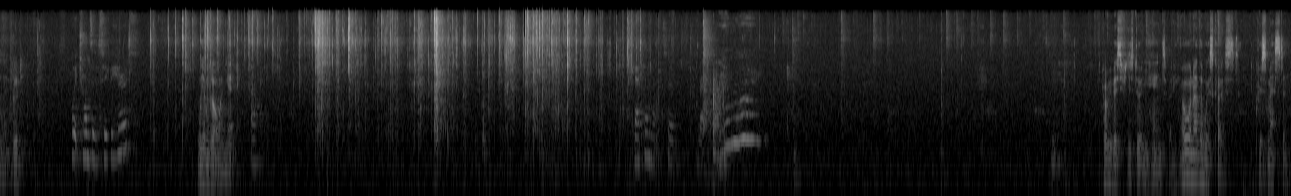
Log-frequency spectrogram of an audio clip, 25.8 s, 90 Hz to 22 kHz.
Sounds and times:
Inside, small room: 0:00.0 - 0:25.8
Crumpling, crinkling: 0:02.5 - 0:13.2.

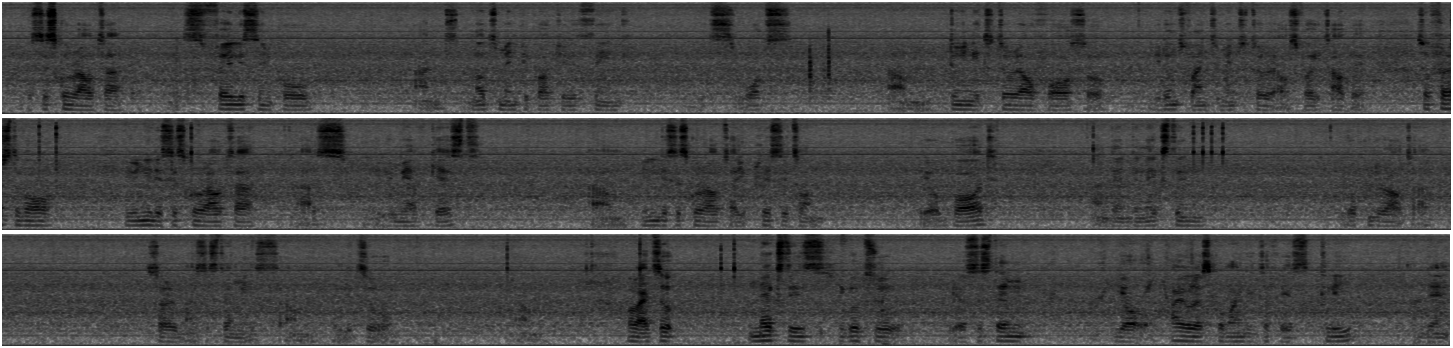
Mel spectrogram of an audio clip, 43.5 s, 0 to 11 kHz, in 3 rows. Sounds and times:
Speech: 0:00.3 - 0:03.2, 0:04.1 - 0:06.3, 0:06.9 - 0:07.9, 0:08.9 - 0:15.0, 0:15.7 - 0:19.3, 0:20.4 - 0:22.8, 0:23.6 - 0:24.5, 0:25.4 - 0:26.6, 0:27.9 - 0:28.9, 0:30.4 - 0:33.0, 0:34.1 - 0:34.4, 0:35.2 - 0:35.8, 0:36.4 - 0:39.3, 0:40.0 - 0:43.4.

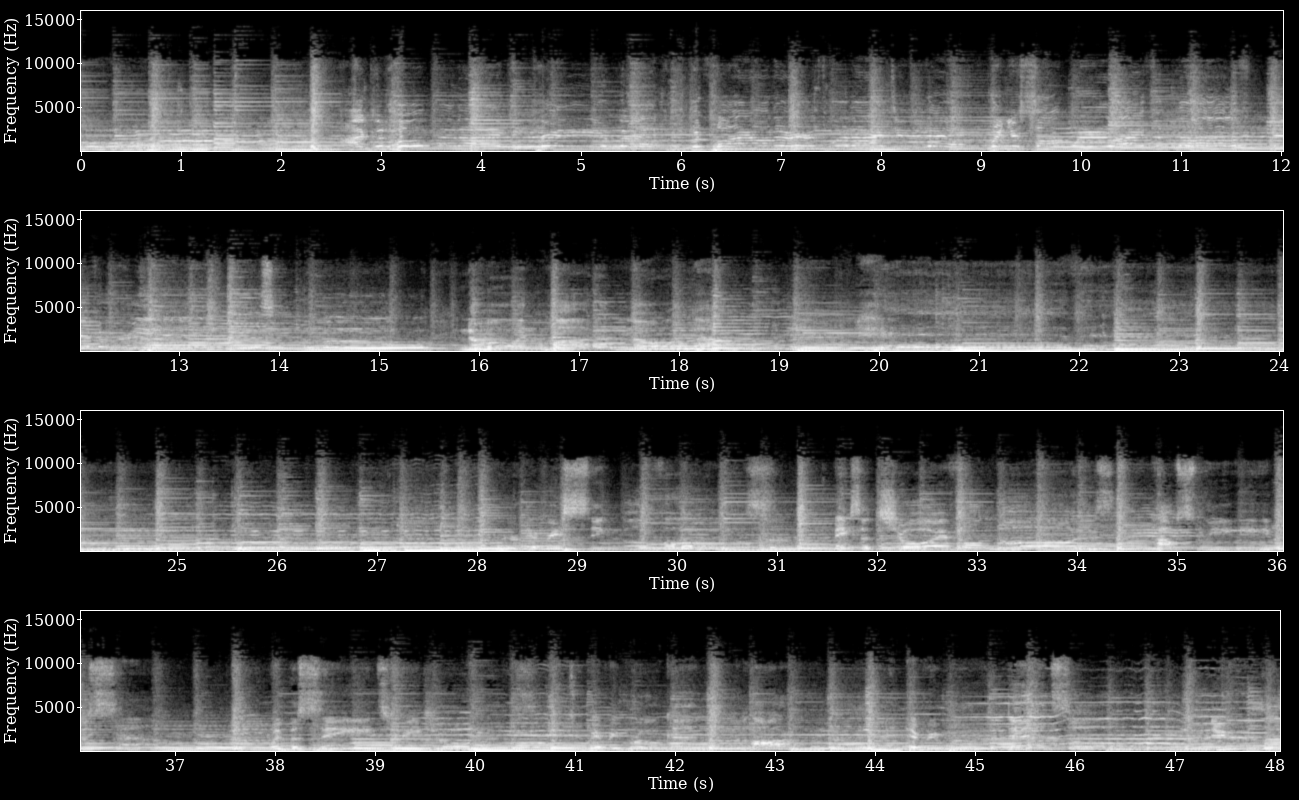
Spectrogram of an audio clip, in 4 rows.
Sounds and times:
Music: 0:00.0 - 0:48.0
Male singing: 0:02.7 - 0:19.0, 0:19.8 - 0:22.9, 0:28.2 - 0:37.0, 0:37.9 - 0:43.5, 0:44.2 - 0:48.0.

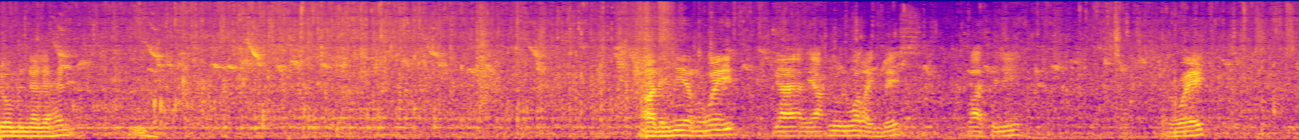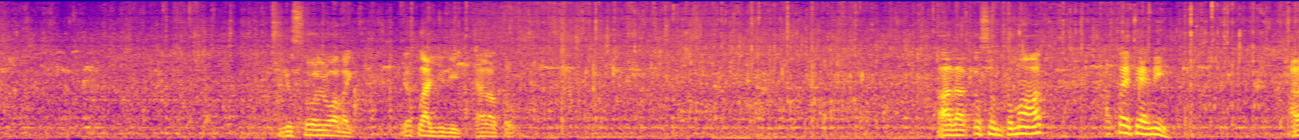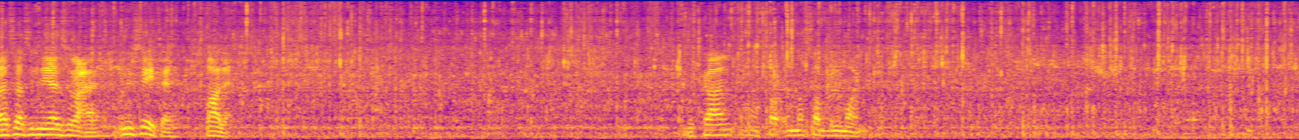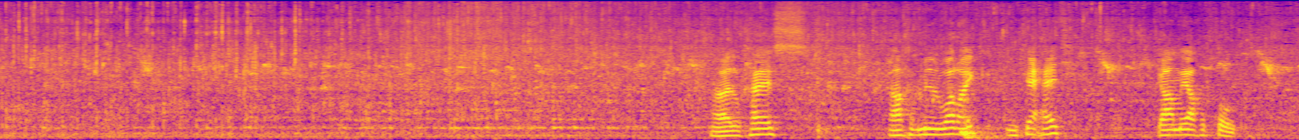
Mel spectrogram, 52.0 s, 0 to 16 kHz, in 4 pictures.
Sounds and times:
Speech: 0:00.0 - 0:00.8, 0:06.4 - 0:10.3, 0:11.6 - 0:12.1, 0:15.7 - 0:18.2, 0:22.4 - 0:24.7, 0:25.9 - 0:28.4, 0:32.8 - 0:34.7, 0:46.1 - 0:47.1, 0:47.8 - 0:49.7, 0:50.5 - 0:51.4
Liquid: 0:00.0 - 0:51.9
Water tap, faucet: 0:00.0 - 0:51.9.

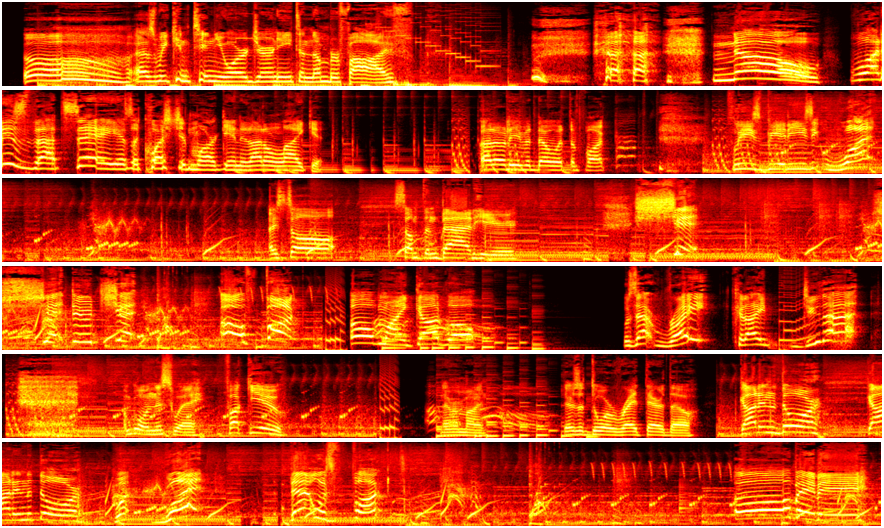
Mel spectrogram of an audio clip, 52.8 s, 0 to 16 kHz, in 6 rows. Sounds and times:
Speech: 0:00.2 - 0:04.0, 0:07.1 - 0:12.0, 0:13.6 - 0:15.1, 0:16.1 - 0:17.6, 0:28.6 - 0:31.3, 0:32.6 - 0:35.0, 0:39.5 - 0:46.1, 0:46.9 - 0:47.9, 0:51.3 - 0:52.7
Music: 0:00.3 - 0:05.6, 0:10.3 - 0:31.8, 0:35.2 - 0:52.7.

